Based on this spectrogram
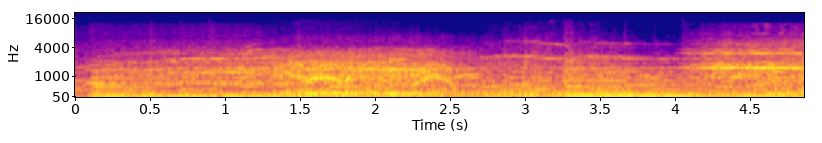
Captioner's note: bright keyboard music; riders screaming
